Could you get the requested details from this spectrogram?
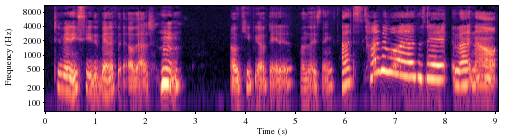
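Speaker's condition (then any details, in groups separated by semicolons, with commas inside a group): Cerebral palsy; adult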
